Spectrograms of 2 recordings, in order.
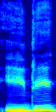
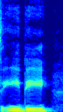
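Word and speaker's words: Ede: Now, the next one I'm going to talk about is I think it's pronounced the Edie girl. Okay. I looked at several pronunciations for this. I believe it's Edie.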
